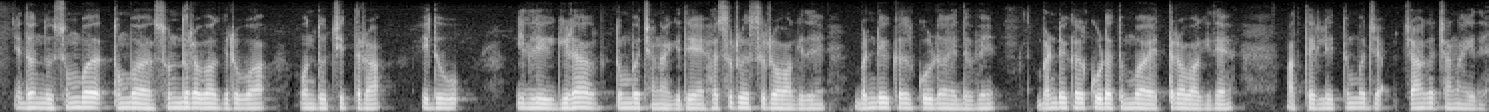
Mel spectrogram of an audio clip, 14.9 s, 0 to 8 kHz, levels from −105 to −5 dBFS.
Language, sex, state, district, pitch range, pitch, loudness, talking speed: Kannada, male, Karnataka, Shimoga, 115-125 Hz, 120 Hz, -18 LUFS, 110 wpm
